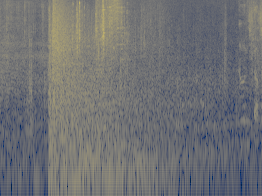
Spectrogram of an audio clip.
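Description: A fiery blast roars and rumbles.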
